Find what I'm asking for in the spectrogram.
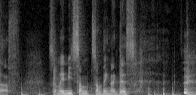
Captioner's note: laughs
